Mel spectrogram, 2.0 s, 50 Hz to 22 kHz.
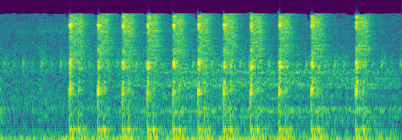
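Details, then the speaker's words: Ford F350 HVAC vacuum supply using a compressed-air venturi with muffler, engine running and heat on: rapid even hissing pulses about seven a second over low rumble; owner suspects pulsation comes from where the sensor is placed. "that's basically just using the pressurized air from our air system blowing it through the venturi and sucking it out of the cooling system so that the vacuum diaphragms can open and close you can kind of hear it pulsates and I think that's just due to where I put the sensor"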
